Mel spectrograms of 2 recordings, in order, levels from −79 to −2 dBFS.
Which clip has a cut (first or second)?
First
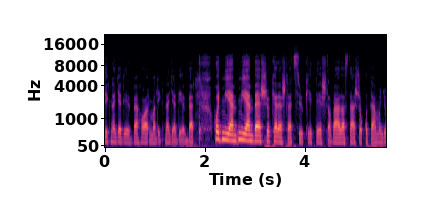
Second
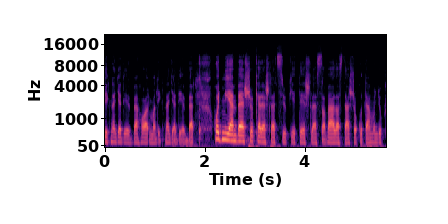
first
